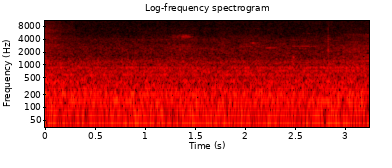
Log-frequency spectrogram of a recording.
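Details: GTX 980 Hall of Fame Edition graphics card under normal gameplay load, side panel off: steady fan hiss and low hum with no high-pitched coil whine; slight whine only appears under extreme benchmarks or unlimited frame rate.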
